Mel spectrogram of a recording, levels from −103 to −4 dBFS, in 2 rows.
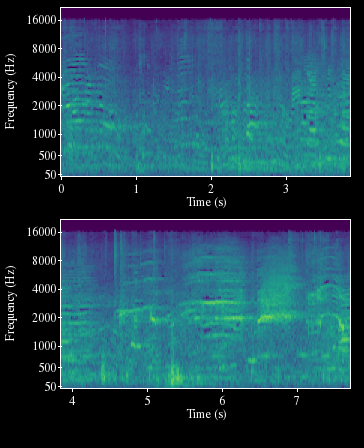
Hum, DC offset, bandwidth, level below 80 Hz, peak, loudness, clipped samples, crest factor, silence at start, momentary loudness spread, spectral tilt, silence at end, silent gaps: none; under 0.1%; 16.5 kHz; -68 dBFS; -14 dBFS; -31 LUFS; under 0.1%; 18 dB; 0 s; 19 LU; -2 dB/octave; 0 s; none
